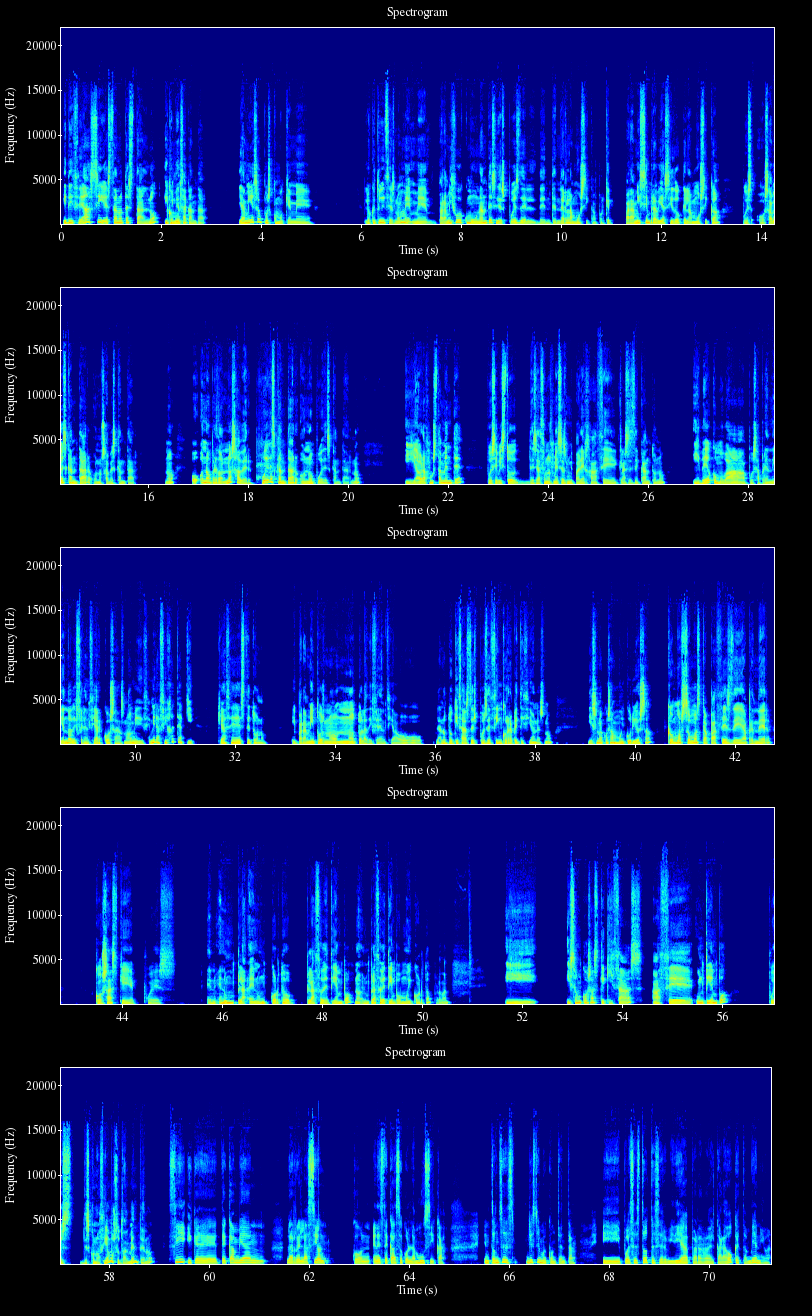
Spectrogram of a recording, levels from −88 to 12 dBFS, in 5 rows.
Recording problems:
none

